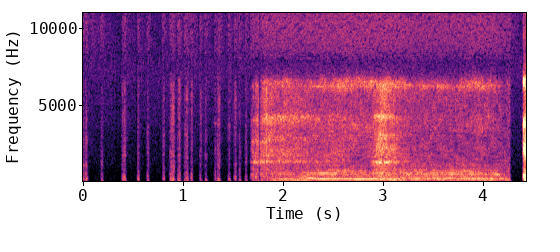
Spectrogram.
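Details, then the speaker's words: Loud rough rumbling snores with a low fluttering buzz from a sleeping 10-month-old English bulldog, heard in the background: dog snoring. "you hear loki snoring in the background yeah that he's literally right down here for those who don't know we got a like we got two english bulldogs saying one of them is uh snoring his behind off he's only about 10 months old now"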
